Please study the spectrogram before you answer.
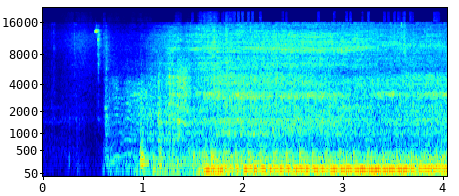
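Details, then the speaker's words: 1974 Chevrolet 3/4-ton pickup, sat for years with tank gas from 2012: cranks briefly, catches and idles steadily about four beats a second only on fuel poured into the carburetor bowl, running until it runs out. "So I poured fuel in the bowl several times, and it runs great every single time till it runs out."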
